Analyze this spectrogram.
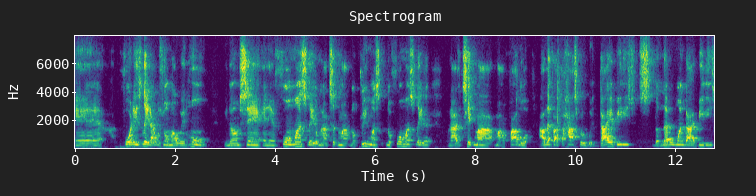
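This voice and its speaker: Noticeable background noise sits behind this man's voice. He speaks at a medium pitch and a fairly quick pace. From Ohio. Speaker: hip hop artist and panelist. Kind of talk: panel discussion, personal testimony. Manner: animated; halting, repetitive.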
